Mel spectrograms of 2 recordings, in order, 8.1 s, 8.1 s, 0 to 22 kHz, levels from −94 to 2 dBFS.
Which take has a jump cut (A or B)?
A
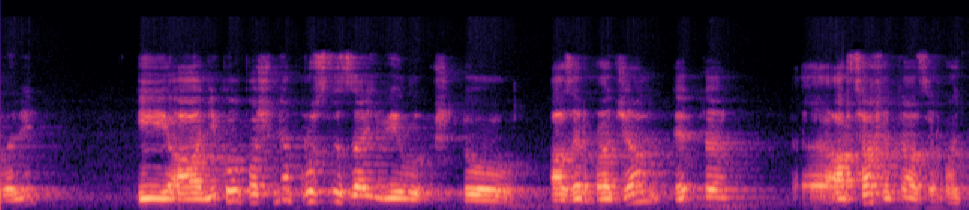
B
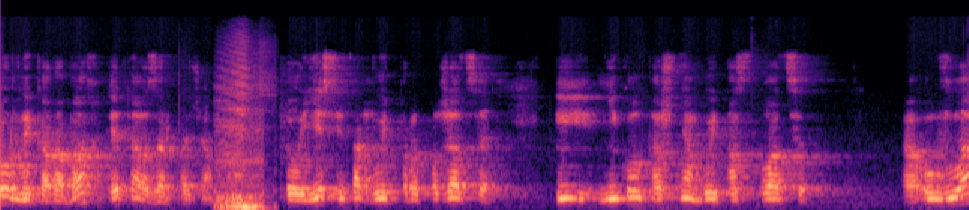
B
